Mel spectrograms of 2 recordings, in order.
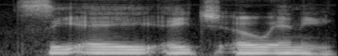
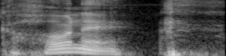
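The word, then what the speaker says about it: cajón: How do you think it's spelled? Cahone. Oh, dude, you're so close. Cajone.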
